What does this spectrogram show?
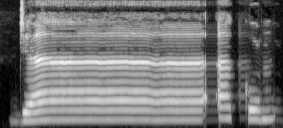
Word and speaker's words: جاءکم: Balance میں رکھنا ہے۔ جاءکم، یہاں پر مد آ رہی ہے، مد کو کھینچ کے پڑھیے، مقدار کو کم نہیں رکھنا۔ بہت سے لوگ اس جگہ پر پوچھتے ہیں کہ جوڑ کیسے نکالیں، ہجے کیسے کریں، تو آپ نے یہاں پر پڑھنا ہے جیم الف مد زبر جا، حمزہ زبر آ، جاءکم واضح ہو گیا۔ آگے چلیے تو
